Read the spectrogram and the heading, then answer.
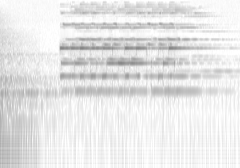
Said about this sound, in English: We never played the fan phone call song. Let's play it now.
